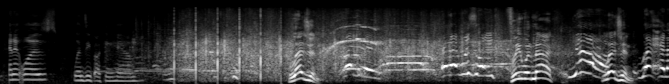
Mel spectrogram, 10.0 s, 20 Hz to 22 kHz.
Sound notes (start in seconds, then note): 2.0 applause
